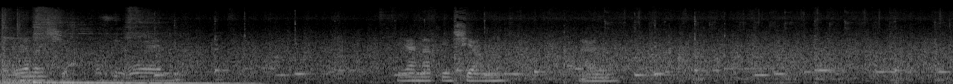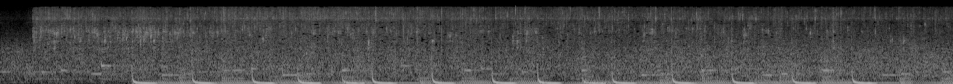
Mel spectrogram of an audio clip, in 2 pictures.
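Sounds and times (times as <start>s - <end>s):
background music with bass beat: 0.0s - 2.8s, 10.9s - 19.0s
garlic and onion sizzling in oil: 9.8s - 19.0s.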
